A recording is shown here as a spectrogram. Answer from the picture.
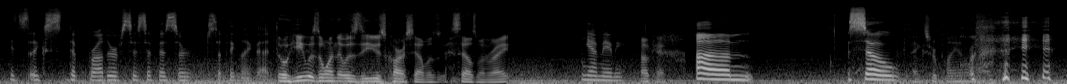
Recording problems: low rumble; faint; until 4 s and from 5 s on; 20 dB below the speech

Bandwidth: 15 kHz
